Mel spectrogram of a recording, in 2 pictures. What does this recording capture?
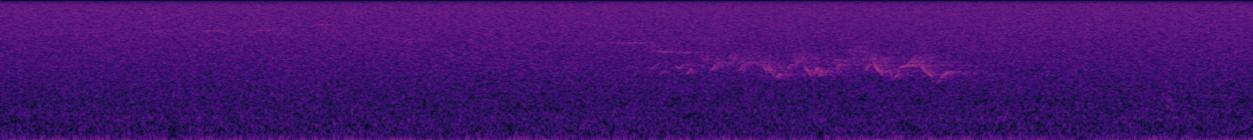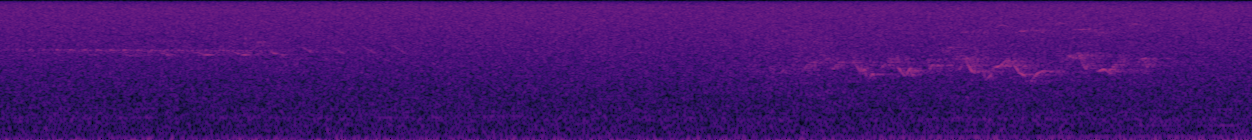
Black-throated Green Warbler, Purple Finch, Dark-eyed Junco, Yellow-rumped Warbler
